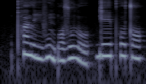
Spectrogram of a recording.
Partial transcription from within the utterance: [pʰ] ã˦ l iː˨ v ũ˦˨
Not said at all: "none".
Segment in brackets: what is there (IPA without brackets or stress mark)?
pʰ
